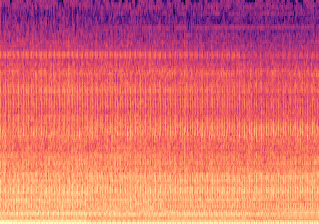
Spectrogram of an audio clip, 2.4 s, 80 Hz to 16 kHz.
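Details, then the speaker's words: Bambu Lab A1 Mini Combo 3D printer during first-run setup doing mechanical resonance/vibration calibration, head vibrating at 66 Hz then up to 197 Hz; steady, even low buzz at fixed pitch that fades slightly: normal calibration. "So it's now doing the mechanical resonance for vibration. I'll just let you hear It's vibrating so fast."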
